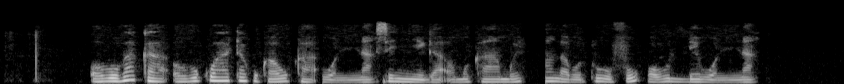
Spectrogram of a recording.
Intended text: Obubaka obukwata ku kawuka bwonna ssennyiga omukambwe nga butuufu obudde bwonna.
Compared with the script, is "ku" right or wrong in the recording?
right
